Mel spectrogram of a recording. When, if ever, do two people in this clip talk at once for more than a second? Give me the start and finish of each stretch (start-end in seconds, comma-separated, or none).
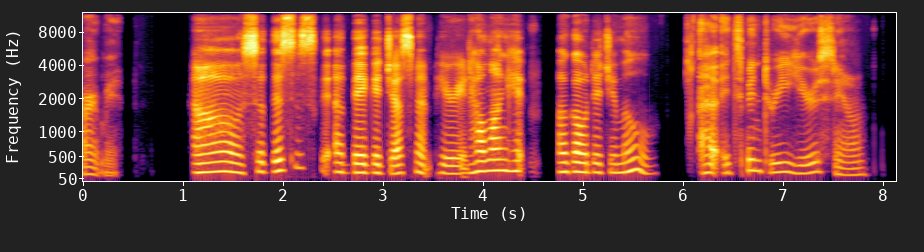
none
